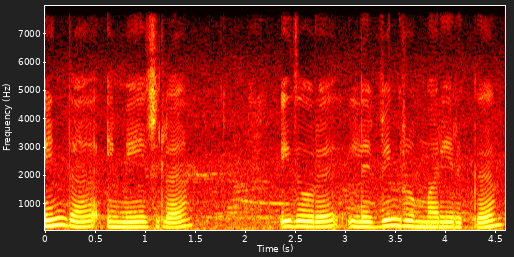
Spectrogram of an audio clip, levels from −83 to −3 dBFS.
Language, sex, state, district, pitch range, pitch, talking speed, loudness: Tamil, female, Tamil Nadu, Chennai, 175-195 Hz, 185 Hz, 105 wpm, -14 LUFS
